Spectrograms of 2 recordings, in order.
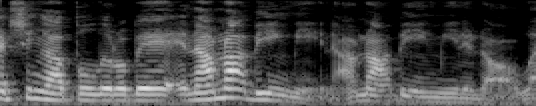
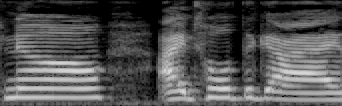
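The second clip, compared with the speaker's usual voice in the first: higher, louder mock protest; defensive protest; 7 semitones higher, 6 dB louder, slower than usual. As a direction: jump in defensively. Ex protesting, retold.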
